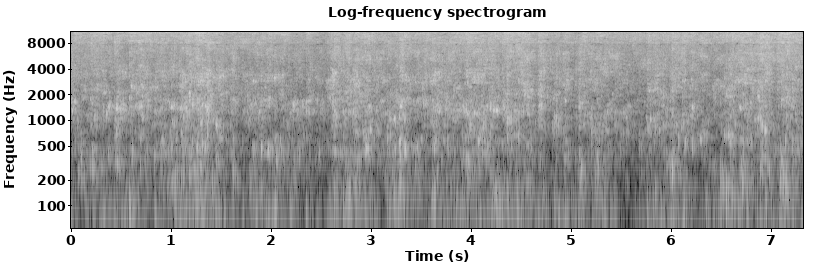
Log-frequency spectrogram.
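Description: A steady hiss of running shower water, continuous and even throughout, with a broad splashing texture and no voices.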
